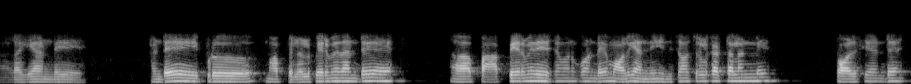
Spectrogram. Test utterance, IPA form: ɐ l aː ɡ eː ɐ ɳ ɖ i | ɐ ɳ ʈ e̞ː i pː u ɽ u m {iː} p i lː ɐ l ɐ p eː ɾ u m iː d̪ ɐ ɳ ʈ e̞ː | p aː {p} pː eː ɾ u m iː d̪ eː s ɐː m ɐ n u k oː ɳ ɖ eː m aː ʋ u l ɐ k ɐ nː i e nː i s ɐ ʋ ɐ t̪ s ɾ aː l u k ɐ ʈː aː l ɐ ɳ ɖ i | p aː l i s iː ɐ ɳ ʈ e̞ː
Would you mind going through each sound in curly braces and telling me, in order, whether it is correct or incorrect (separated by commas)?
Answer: incorrect, correct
